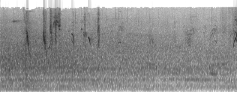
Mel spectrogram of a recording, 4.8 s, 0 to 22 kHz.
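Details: Several Eurasian tree sparrows at a Tenmangu shrine on 14 April 2022 give short, high chirps in scattered pairs and singles over a steady low background hum.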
